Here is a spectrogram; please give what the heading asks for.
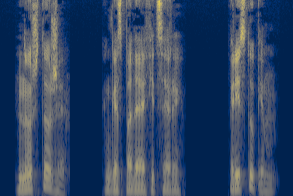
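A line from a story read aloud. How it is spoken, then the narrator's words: Neutral, guarded tone. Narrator (Russian): сказал полковник нейтральным тоном, нисколько не выдававшим его истинных чувств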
